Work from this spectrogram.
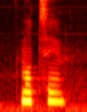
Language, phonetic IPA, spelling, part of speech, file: Czech, [ˈmot͡sɪ], moci, verb / noun, Cs-moci.ogg
- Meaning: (verb) 1. can, be able to 2. may, be allowed to; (noun) inflection of moc: 1. genitive/dative/vocative/locative singular 2. nominative/accusative/vocative plural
